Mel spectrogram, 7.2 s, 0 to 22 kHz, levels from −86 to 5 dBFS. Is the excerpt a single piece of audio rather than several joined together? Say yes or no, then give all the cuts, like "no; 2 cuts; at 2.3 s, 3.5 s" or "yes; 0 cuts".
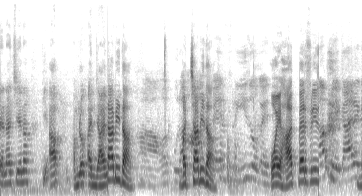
no; 2 cuts; at 2.2 s, 6.3 s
